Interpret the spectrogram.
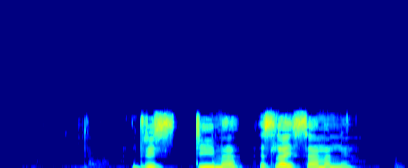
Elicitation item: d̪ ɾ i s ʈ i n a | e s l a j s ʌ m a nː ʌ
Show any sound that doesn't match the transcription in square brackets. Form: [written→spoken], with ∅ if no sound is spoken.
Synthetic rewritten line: d̪ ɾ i s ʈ i [n→m] a | e s l a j s [ʌ→a] m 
